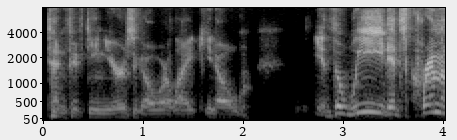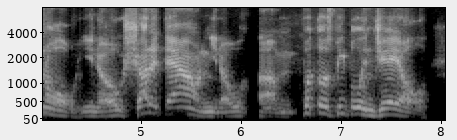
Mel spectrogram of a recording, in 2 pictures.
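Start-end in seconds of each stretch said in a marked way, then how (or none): 2.8-7.9 mock moral outrage, pitched up and louder; hammed-up indignant crusader demanding a crackdown; outraged conservatives.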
